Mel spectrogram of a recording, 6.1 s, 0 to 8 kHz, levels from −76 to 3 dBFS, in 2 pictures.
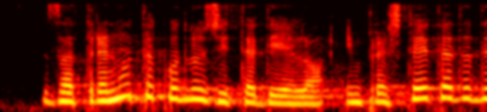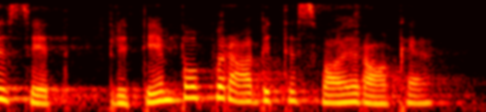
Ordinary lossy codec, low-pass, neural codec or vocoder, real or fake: none; 7.2 kHz; codec, 16 kHz, 8 kbps, FreqCodec, smaller model; fake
